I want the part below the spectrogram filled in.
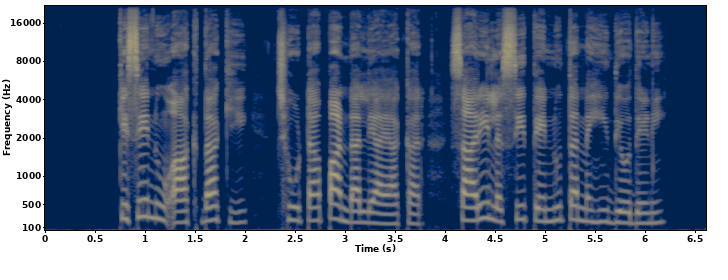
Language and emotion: Punjabi, neutral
